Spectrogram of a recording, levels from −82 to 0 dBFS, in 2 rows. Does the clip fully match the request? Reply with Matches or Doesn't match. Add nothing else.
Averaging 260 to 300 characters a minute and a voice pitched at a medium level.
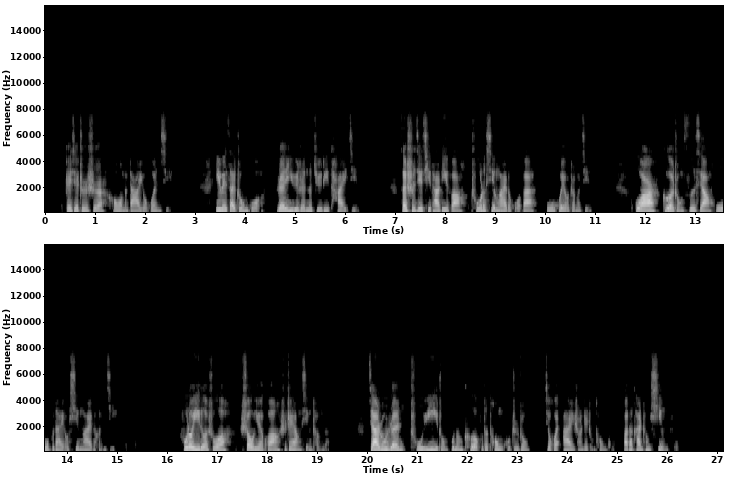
Doesn't match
